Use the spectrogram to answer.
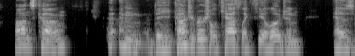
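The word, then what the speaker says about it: Küng: I'm just going to ignore those two dots above the U. Okay. You say Hans Kung, good enough. Hans Kung, the controversial Catholic theologian,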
